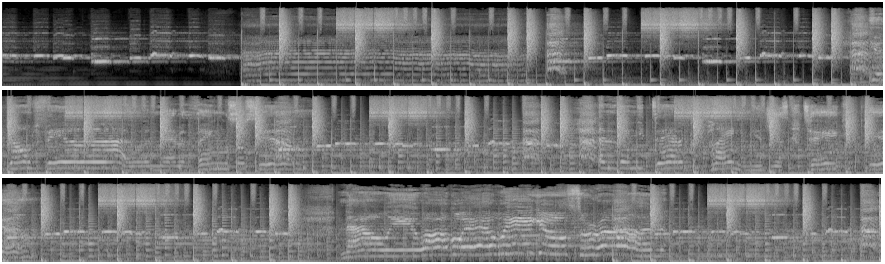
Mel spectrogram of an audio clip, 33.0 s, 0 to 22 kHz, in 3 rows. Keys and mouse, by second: 1.3 click, 3.5 click, 6.2 click, 8.1 click, 10.8 click, 14.3 click, 17.6 click, 17.9 right click, 19.2 right click, 19.3 click, 20.2 double right click, 21.0 click, 22.4 click, 25.7 double right click, 26.5 click, 28.1 click, 28.2 right click, 29.0 click, 31.4 click.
